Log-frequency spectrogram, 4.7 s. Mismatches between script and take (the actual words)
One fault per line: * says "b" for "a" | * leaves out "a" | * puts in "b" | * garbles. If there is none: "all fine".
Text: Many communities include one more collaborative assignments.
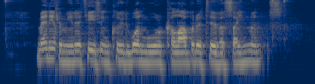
all fine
